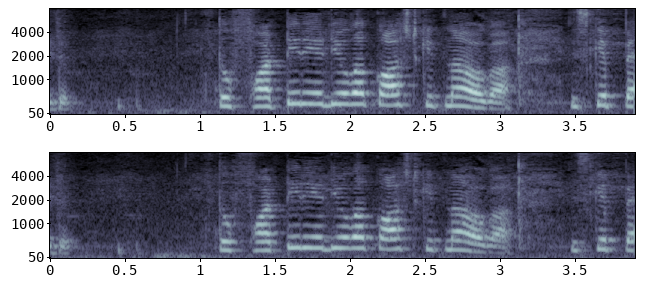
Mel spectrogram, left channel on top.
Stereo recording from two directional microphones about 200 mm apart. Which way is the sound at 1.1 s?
55° left (ahead or behind).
